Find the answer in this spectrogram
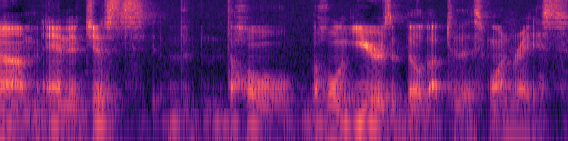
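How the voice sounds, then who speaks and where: An American-accented man speaks at a moderate pace. Room echo and noticeable background noise come through as well. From Southern Oregon, US. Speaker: elite runner. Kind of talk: interview.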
